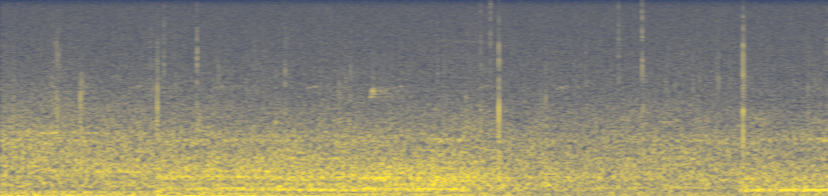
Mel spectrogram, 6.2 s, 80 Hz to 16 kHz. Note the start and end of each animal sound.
[2.72, 2.85] Hermit Thrush (Catharus guttatus)

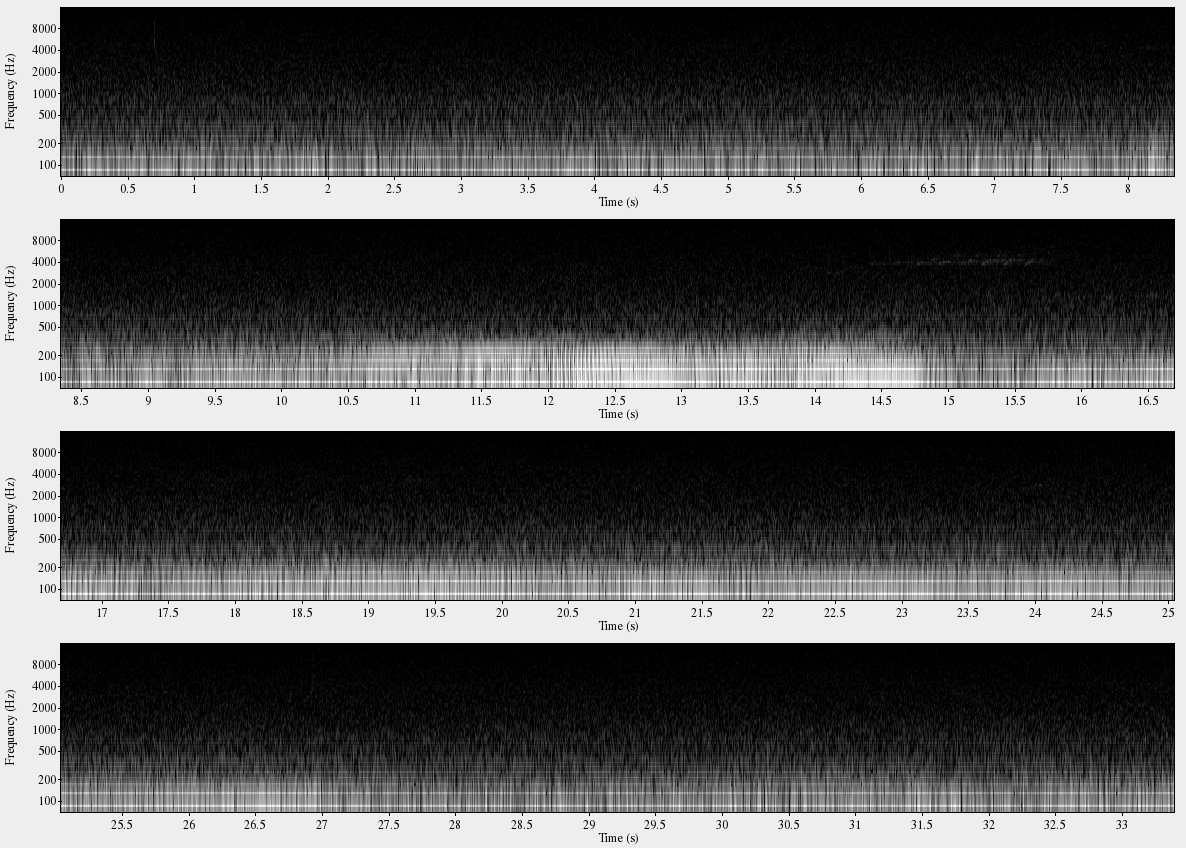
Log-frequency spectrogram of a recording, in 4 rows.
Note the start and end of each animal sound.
[14.25, 15.90] Yellow-rumped Warbler (Setophaga coronata)

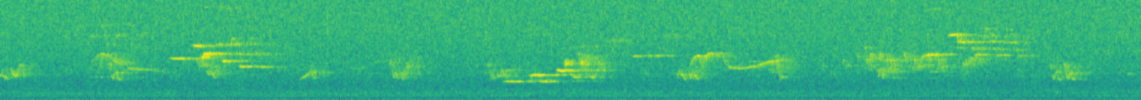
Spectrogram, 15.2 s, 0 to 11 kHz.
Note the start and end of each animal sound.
[0.00, 15.22] Red-eyed Vireo (Vireo olivaceus)
[1.14, 2.32] Eastern Wood-Pewee (Contopus virens)
[2.07, 3.80] Hermit Thrush (Catharus guttatus)
[3.89, 4.30] Great Crested Flycatcher (Myiarchus crinitus)
[6.58, 8.09] Hermit Thrush (Catharus guttatus)
[7.78, 9.23] Black-throated Green Warbler (Setophaga virens)
[9.06, 10.57] Eastern Wood-Pewee (Contopus virens)
[12.20, 13.57] Hermit Thrush (Catharus guttatus)

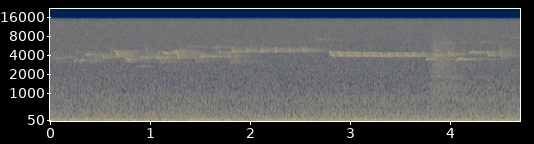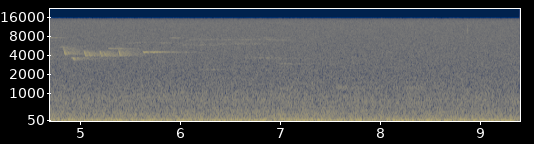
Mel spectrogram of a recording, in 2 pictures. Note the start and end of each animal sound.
[0.00, 6.96] Winter Wren (Troglodytes hiemalis)

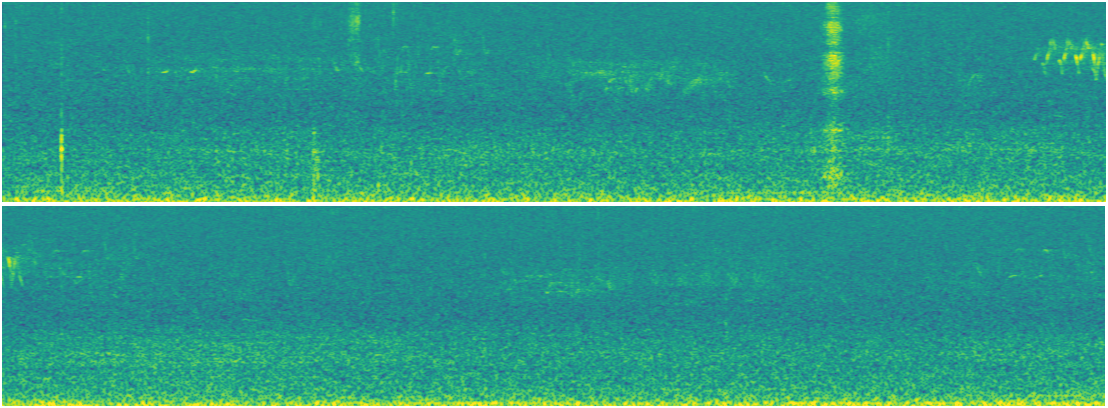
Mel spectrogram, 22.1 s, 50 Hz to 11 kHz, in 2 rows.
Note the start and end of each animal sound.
[2.97, 4.97] Indigo Bunting (Passerina cyanea)
[5.16, 7.57] Rose-breasted Grosbeak (Pheucticus ludovicianus)
[10.18, 11.34] Chestnut-sided Warbler (Setophaga pensylvanica)

